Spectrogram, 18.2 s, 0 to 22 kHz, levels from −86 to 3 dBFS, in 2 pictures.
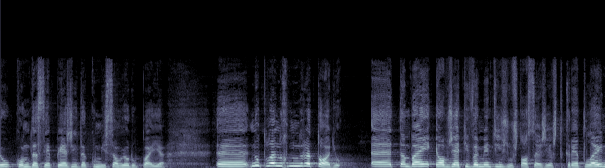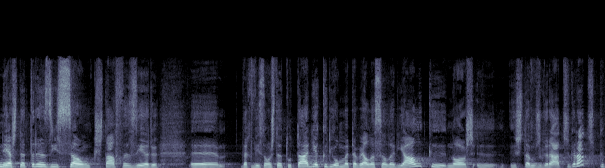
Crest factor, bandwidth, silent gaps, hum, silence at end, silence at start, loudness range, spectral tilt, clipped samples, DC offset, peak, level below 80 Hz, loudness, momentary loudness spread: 18 dB; 15 kHz; none; none; 0 s; 0 s; 6 LU; -4 dB/octave; under 0.1%; under 0.1%; -4 dBFS; -58 dBFS; -21 LUFS; 13 LU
